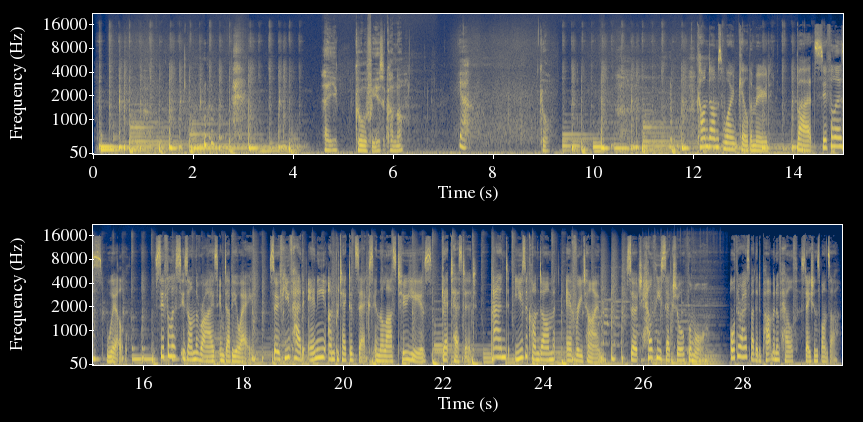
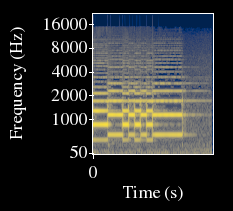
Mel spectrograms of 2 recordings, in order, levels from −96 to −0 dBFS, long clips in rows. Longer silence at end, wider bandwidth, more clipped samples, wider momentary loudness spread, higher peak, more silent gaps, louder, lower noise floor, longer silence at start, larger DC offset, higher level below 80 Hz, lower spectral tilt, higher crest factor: second, 0.05 s vs 0.25 s; first, over 20 kHz vs 13 kHz; second, under 0.1% vs 0.1%; first, 9 LU vs 6 LU; about the same, 0 dBFS vs 0 dBFS; neither; second, -13 LUFS vs -7 LUFS; first, -36 dBFS vs -31 dBFS; about the same, 0.1 s vs 0 s; neither; first, -28 dBFS vs -44 dBFS; first, -4.5 dB/octave vs -1 dB/octave; about the same, 12 dB vs 8 dB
